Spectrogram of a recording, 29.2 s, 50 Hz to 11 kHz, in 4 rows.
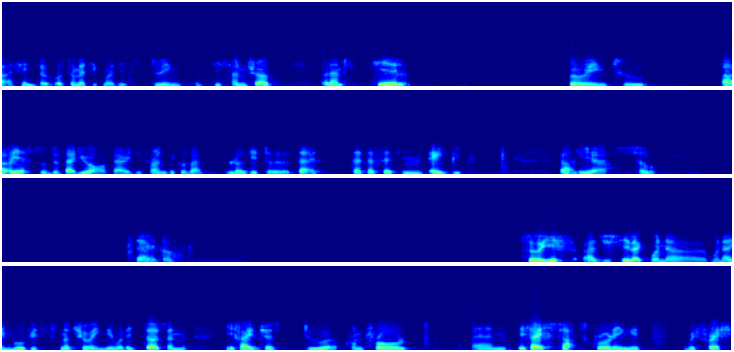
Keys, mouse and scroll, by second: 0.0 scroll, 0.8 scroll, 2.0-2.6 ctrl+scroll, 6.9 click, 9.9 click, 11.1 click, 11.1 scroll, 15.5 click, 15.5 scroll, 15.9 ctrl+middle click, 16.3 ctrl+scroll, 16.9 middle click, 17.3 middle click, 18.1 middle click, 18.3 middle click, 18.8-19.2 scroll, 21.3 scroll, 21.8 scroll down 4, 24.9-25.6 ctrl+scroll, 26.1 middle click, 26.5-27.7 scroll, 28.4 scroll, 28.9 middle click, 29.1 middle click.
